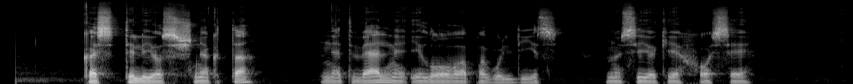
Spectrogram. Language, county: Lithuanian, Panevėžys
